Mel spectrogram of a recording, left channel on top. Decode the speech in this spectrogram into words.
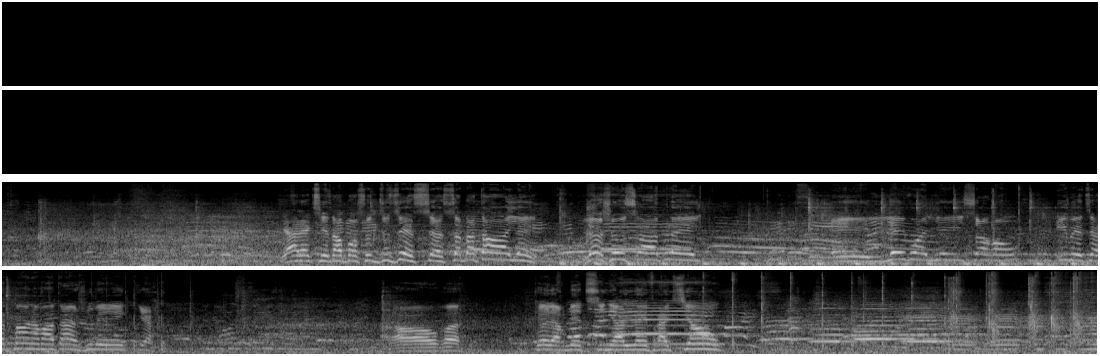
Et Alex est en poursuite du 10. Se bataille. Le jeu sera appelé. Et les voiliers seront immédiatement en avantage numérique. Alors, que l'arbitre signale l'infraction.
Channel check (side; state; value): left; silent; 58 dB below the other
